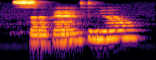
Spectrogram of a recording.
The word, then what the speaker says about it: sufentanil: So sufentanil, and so sort of like sounds like fentanyl.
